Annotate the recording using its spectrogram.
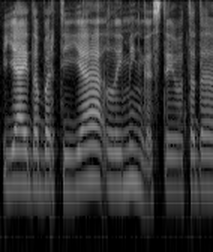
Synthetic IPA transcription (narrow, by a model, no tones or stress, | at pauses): jɛɪd̪ɐbɐɾʲt̪ʲɪjɛlˠɐɪmʲɪŋɡɐst̪ɐɪʋɐt̪ɐd̪ɐ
